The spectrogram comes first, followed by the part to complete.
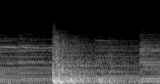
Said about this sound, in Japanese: ああそうか運動会かと思い至る私が住んでいるマンションの近くに小学校があったそういう季節なんだなと私はまだベッドの中もう一度花火の音がこう告げる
